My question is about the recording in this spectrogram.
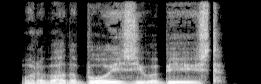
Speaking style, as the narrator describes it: I mutter, under my breath

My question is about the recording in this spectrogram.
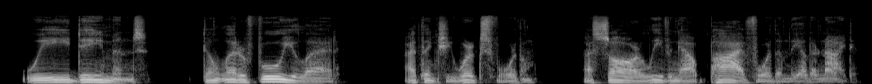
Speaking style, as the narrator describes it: Then he whispered

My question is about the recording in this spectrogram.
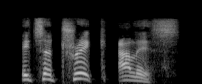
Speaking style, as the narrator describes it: Dodge shouted

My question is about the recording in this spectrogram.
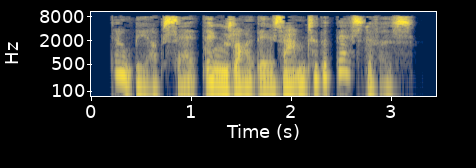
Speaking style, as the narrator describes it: whispers Ben's mother encouragingly

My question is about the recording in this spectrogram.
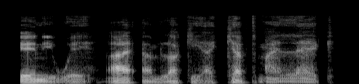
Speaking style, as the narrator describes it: he growled

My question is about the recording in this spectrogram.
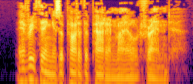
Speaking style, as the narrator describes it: Moraine replied softly

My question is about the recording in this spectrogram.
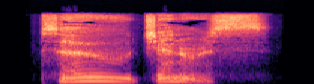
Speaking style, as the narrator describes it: he rasped

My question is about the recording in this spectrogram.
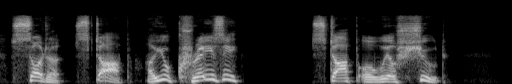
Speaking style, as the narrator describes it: Frank's deep voice booming from the window

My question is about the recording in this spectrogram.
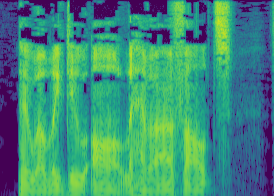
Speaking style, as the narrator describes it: Silk admitted blandly

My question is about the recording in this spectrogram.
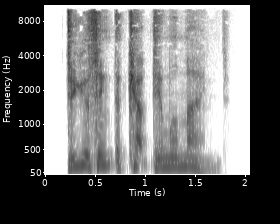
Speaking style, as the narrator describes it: Alpha asked anxiously

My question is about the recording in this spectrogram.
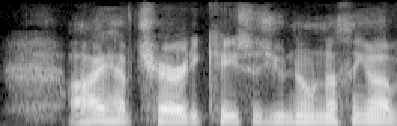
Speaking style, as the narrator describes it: he shouted

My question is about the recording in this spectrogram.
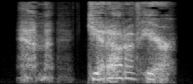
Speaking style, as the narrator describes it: Aaron breathed

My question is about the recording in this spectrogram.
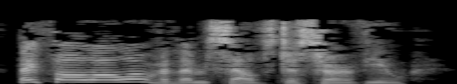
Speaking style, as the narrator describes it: Susanna laughed

